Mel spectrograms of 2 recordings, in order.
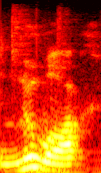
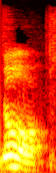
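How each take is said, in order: First: Newark is said in the widely known pronunciation. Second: Newark is said in the local pronunciation. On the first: Everybody can tell which city is meant. "so everybody knows the city I'm saying is Newark" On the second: It is how people from the city say it. "as they will say out there"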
